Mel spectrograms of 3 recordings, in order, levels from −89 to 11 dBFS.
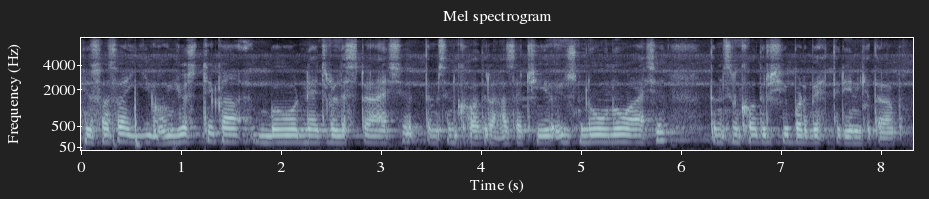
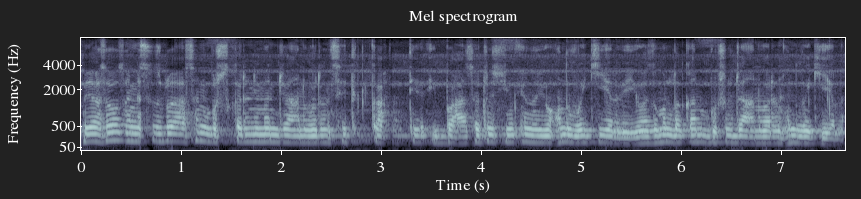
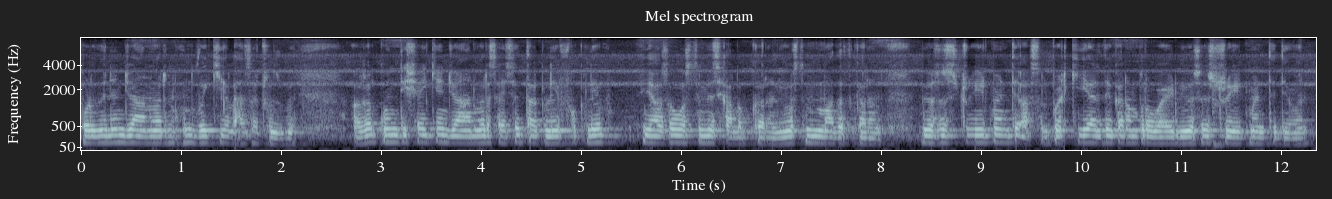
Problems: constant background noise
